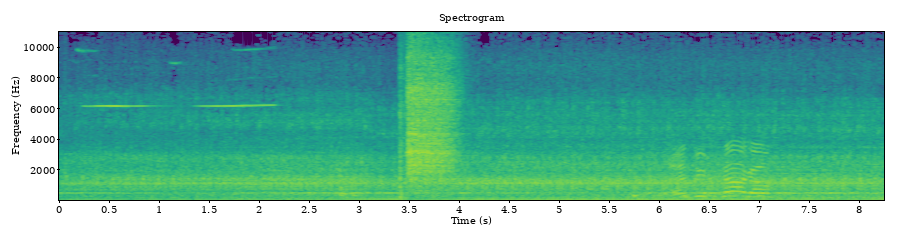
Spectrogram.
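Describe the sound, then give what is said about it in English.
A heavy city bus engine rumbles steadily, broken by one loud, sharp hiss of air brakes partway through, followed by a brief faint squeal as the idling continues. “Her mother would be at the convent today, and so Magda would walk to the next town over and take a bus into the city to find Vincent's parents.”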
